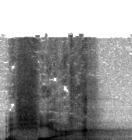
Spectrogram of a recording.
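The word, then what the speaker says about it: Mashiach (משיח): I want you to tattoo that in your brain because the word anointed one that you see there in Hebrew is pronounced like this. Hear it Mashiach.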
